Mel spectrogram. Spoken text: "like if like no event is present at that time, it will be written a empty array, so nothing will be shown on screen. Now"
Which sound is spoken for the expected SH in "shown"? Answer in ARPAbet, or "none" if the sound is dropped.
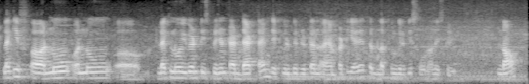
S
